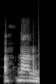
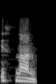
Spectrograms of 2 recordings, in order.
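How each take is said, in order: First: A short a sound comes before the s. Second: A short i sound comes before the s. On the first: The speaker calls it wrong. "अ की उच्चारण आ रहा है जो गलत है" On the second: The speaker calls it right. "इसे स्नान पढ़ेंगे"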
